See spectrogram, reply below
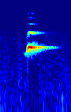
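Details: One clear, high whistled note from a pet Senegal parrot in a small cage in another room. It starts strong and tapers off over about half a second in a quiet room.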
